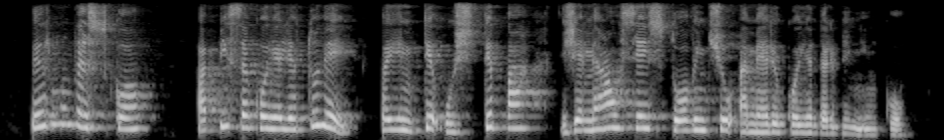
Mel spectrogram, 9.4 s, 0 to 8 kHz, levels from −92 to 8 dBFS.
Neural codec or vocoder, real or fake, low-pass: vocoder, 22.05 kHz, 80 mel bands, Vocos; fake; 7.2 kHz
